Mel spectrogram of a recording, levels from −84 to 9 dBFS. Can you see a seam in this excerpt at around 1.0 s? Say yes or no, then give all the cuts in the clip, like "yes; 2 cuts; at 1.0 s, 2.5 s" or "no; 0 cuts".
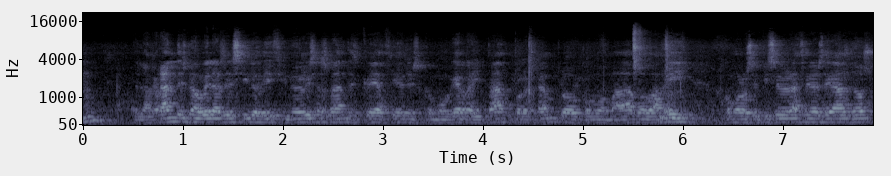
yes; 1 cut; at 1.0 s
